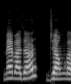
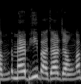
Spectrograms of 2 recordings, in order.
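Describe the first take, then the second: First: Said in the usual way. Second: मैं भी बाजार जाऊंगा with भी given extra weight; stress on भी. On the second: Shown as a demonstration. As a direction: lean on भी to show emphasis on मैं. (भी पर ज़ोर) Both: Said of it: "यानी इस पे जोर डाल रहा है".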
